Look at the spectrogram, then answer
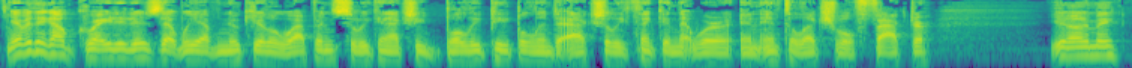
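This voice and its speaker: A man in his forties with a Boston accent, ranting sarcastically and profanely in a rambling comic monologue, his voice going a little hoarse. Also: lowish voice, animated, fast talker, warm tone. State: voice getting hoarse. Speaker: podcast host.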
